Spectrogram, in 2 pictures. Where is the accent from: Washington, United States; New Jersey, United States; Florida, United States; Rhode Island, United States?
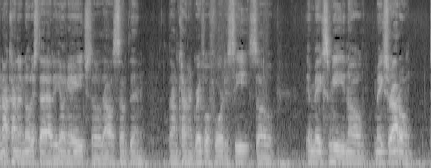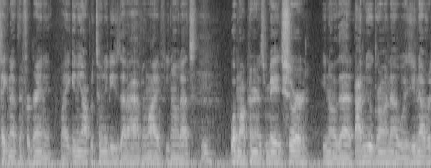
Washington, United States; Seattle; born and raised in Seattle, Washington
